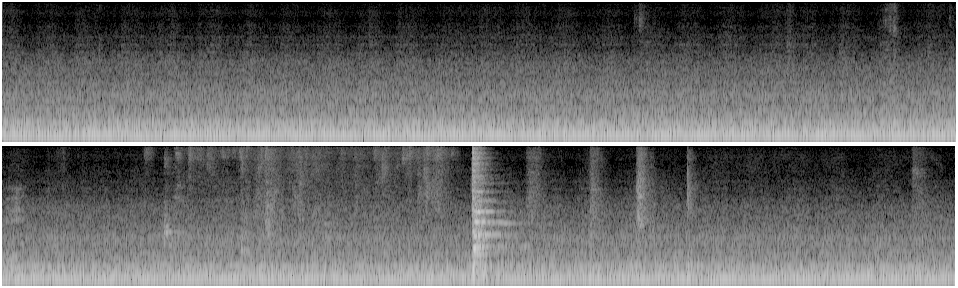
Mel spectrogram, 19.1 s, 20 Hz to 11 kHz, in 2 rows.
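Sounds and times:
kitchen equipment humming: 4.2 - 19.0.

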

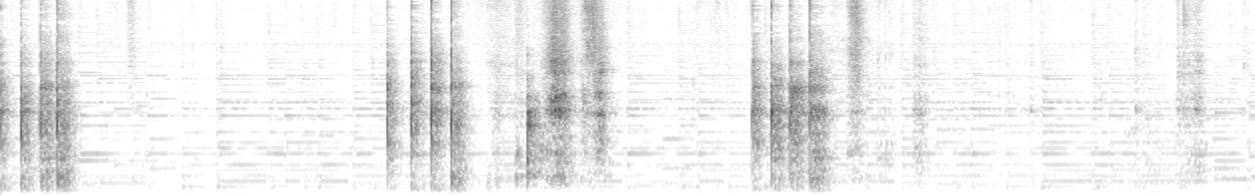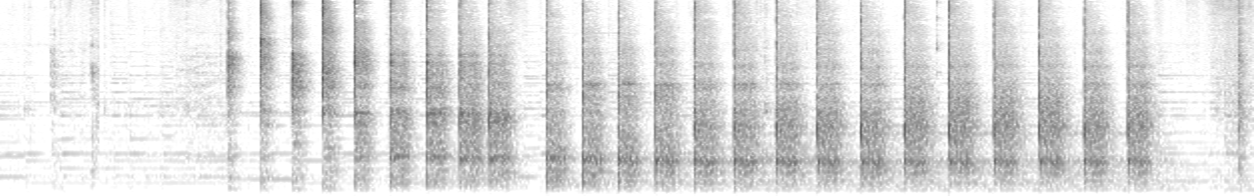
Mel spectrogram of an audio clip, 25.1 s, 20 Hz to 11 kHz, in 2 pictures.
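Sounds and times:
wooden mallet striking a board: 0.0 - 0.8, 3.9 - 5.4, 7.5 - 8.3, 14.8 - 24.1.

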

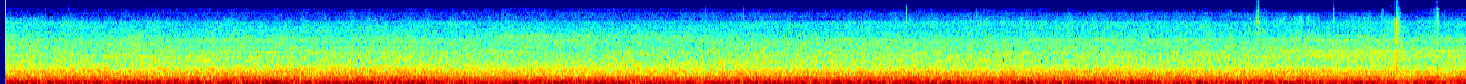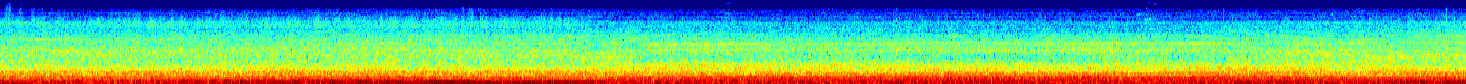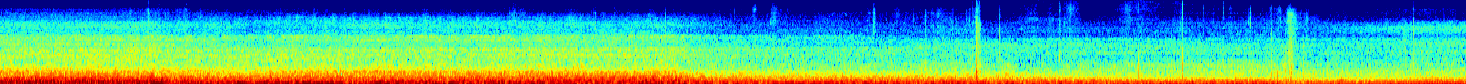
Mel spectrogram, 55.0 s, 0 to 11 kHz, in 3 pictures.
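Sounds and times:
deep engine hum: 0.0 - 54.9
road noise inside a car: 0.0 - 54.9.

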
